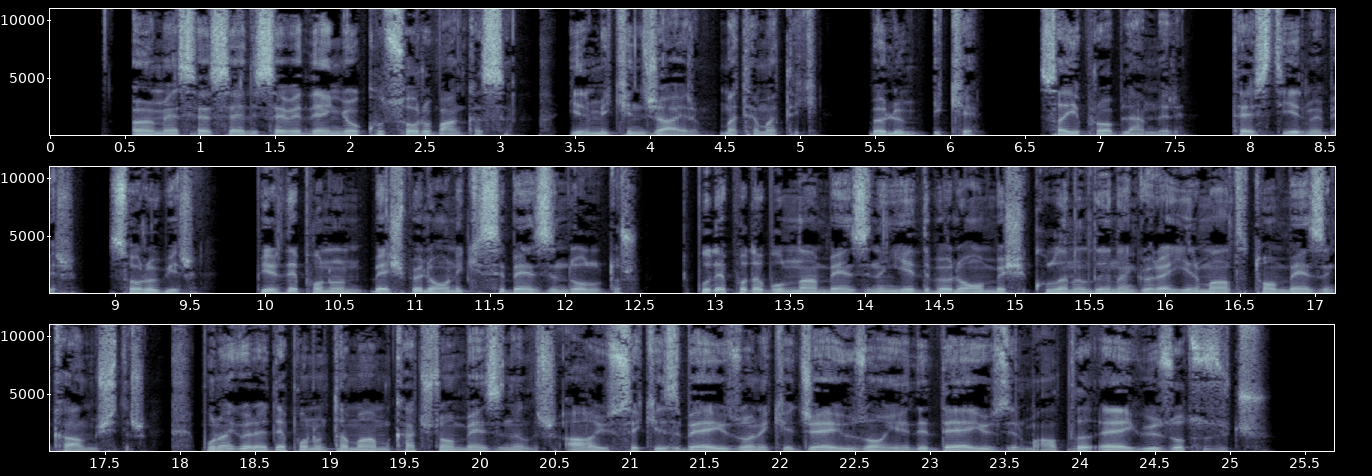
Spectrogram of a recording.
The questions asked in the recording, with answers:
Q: Buna göre deponun tamamı kaç ton benzin alır?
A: Yanıt C 117.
